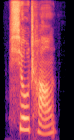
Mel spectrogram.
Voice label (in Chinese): "修长", Chinese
